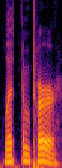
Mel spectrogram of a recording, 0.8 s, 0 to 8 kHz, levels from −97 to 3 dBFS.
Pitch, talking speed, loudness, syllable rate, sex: 105 Hz, 215 wpm, -18 LUFS, 4.1 syllables/s, male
